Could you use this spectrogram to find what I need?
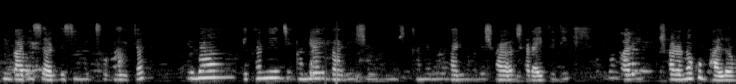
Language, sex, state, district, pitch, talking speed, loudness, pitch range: Bengali, female, West Bengal, Kolkata, 240 Hz, 195 wpm, -20 LUFS, 225-275 Hz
